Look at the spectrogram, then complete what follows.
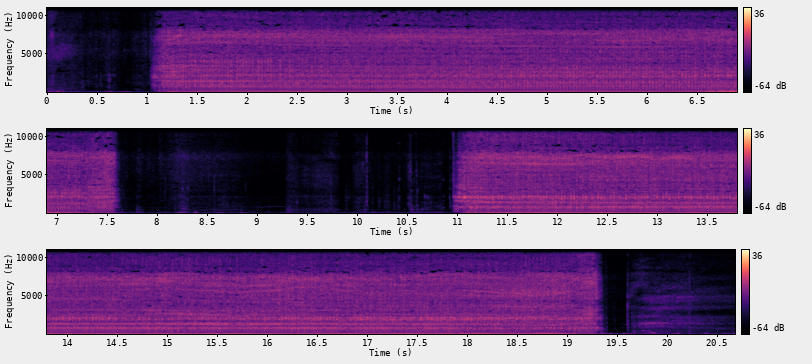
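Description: Makita cordless reciprocating saw cutting through thick, woody cannabis stalks at the base of the plant. It runs in two long, steady stretches, about six seconds and then about eight seconds, with a pause of a few seconds between.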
